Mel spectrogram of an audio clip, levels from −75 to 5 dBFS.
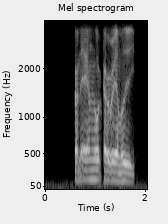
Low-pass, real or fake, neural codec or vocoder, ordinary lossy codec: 3.6 kHz; fake; autoencoder, 22.05 kHz, a latent of 192 numbers a frame, VITS, trained on many speakers; Opus, 16 kbps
